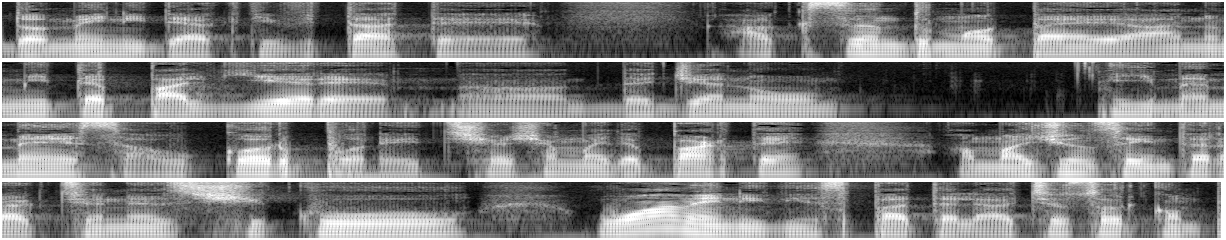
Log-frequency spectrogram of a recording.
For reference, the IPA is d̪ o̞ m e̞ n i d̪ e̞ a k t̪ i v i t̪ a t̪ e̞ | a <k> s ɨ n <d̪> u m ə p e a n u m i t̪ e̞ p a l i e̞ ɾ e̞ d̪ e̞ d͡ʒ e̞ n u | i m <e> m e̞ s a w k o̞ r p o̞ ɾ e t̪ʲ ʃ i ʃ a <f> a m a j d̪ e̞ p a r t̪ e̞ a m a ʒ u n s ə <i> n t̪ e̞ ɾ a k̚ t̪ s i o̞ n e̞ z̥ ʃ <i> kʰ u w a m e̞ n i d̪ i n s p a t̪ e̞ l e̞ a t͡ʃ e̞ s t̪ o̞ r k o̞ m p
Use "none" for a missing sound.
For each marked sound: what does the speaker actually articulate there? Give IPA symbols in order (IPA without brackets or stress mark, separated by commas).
k, d̪, e, ʃ, i, i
